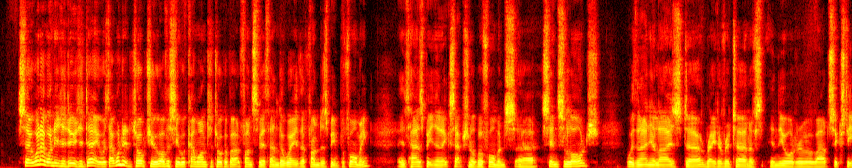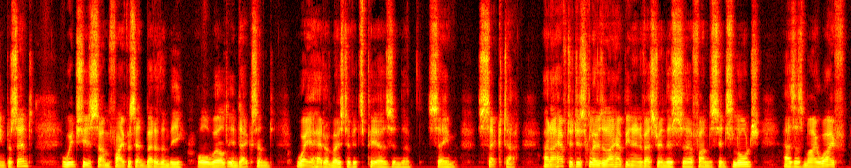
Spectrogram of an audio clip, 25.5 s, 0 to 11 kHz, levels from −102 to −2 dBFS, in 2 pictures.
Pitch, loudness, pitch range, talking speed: 120 Hz, -24 LUFS, 110-135 Hz, 225 wpm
